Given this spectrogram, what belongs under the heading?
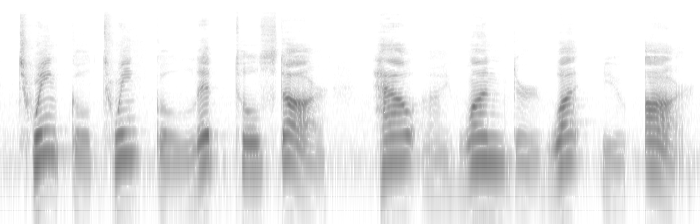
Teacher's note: The unstressed syllables where your voice went down and the stressed syllables where your voice went up. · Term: stressed and unstressed syllables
